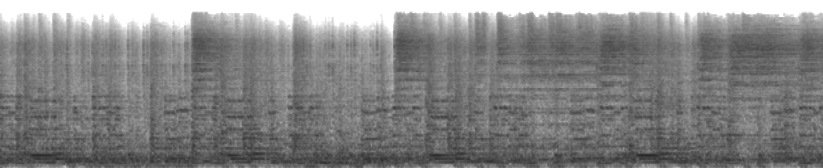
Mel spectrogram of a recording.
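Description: Live instrumental jazz-fusion trio: extended-range multi-string electric bass, drum kit and keyboard playing together. The cymbals grow brighter about three seconds in and again about six seconds in.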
